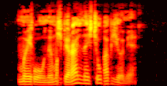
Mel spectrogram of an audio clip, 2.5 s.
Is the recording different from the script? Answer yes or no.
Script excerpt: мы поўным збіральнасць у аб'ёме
no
